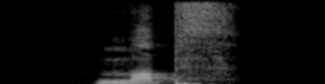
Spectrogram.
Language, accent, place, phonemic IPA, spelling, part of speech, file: German, Germany, Berlin, /mɔps/, mops, verb, De-mops.ogg
- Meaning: 1. singular imperative of mopsen 2. first-person singular present of mopsen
